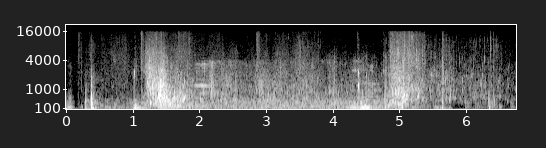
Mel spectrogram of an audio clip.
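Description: Water splashes and gurgles.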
